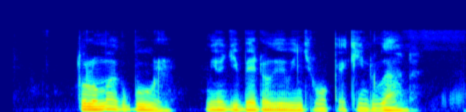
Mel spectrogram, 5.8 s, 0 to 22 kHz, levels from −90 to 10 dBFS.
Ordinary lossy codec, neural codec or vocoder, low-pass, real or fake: none; none; 7.2 kHz; real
